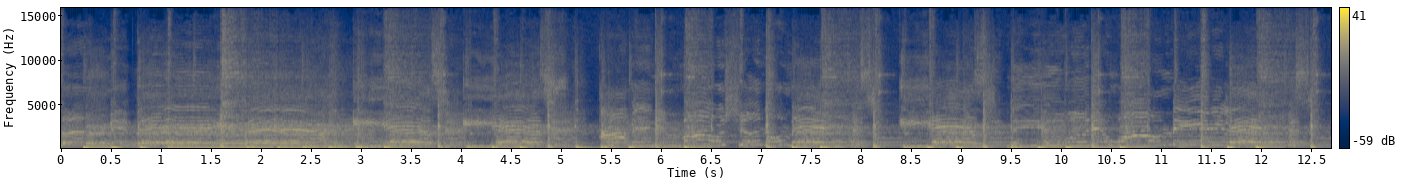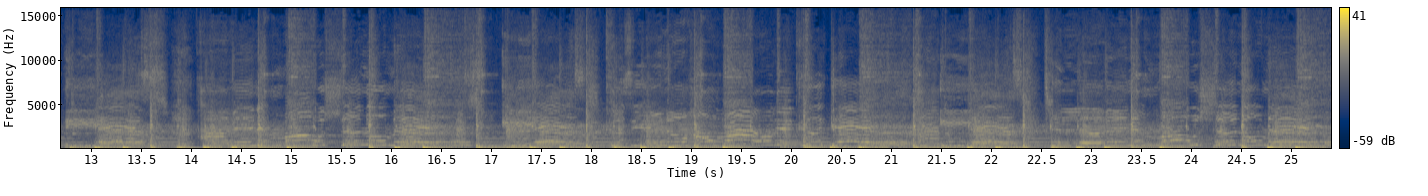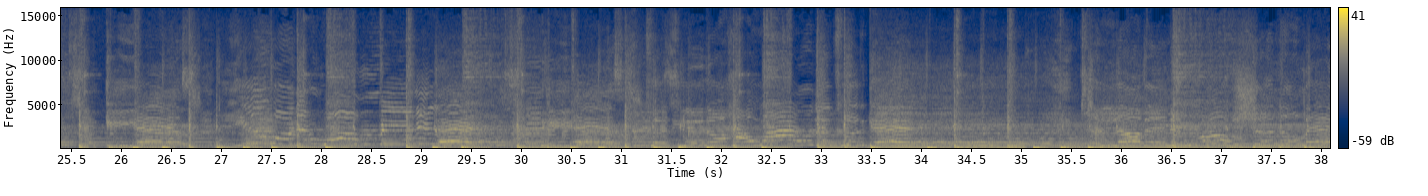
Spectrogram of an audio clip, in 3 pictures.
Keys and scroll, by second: 1.9 ], 3.0 ], 3.6 3, 10.5 x, 10.9 [, 13.5 0, 18.1 l, 18.4 ], 20.7 v, 22.1-25.0 typing, 30.0 x, 30.5 2, 32.6 v, 33.5 z, 34.3 v, 35.9 w.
